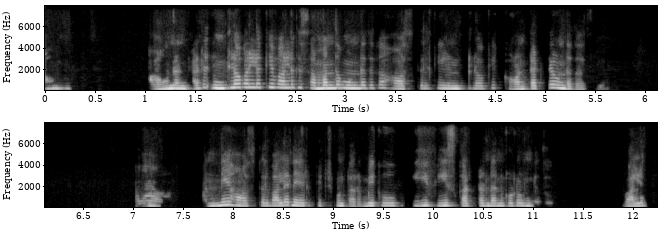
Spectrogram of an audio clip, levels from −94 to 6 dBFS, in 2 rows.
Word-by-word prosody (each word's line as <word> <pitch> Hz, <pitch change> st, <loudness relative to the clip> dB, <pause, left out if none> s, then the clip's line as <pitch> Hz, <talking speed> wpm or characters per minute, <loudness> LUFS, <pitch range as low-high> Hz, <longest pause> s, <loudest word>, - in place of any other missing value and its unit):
అవును. 245 Hz, +2 st, -5 dB, 0.9 s
అవునండి. 235 Hz, +3 st, +6 dB
అంటే 265 Hz, +5 st, -5 dB
ఇంట్లో 310 Hz, +5 st, +8 dB
వాళ్ళకి, 345 Hz, +1 st, -1 dB
వాళ్ళకి 315 Hz, 0 st, 0 dB
సంబంధం 270 Hz, +3 st, +6 dB
ఉండదుగా. 275 Hz, +2 st, +1 dB
హోస్టల్‌కి 235 Hz, +2 st, -8 dB
ఇంట్లోకి 245 Hz, +2 st, -3 dB, 0.2 s
కాంటాక్టే 255 Hz, +8 st, -4 dB
ఉండదసలు. 200 Hz, -9 st, -2 dB, 1.4 s
ఆ! -, -, -19 dB, 0.6 s
అన్ని 230 Hz, +8 st, +2 dB
హోస్టల్ 245 Hz, +1 st, -5 dB
వాళ్ళే 250 Hz, +2 st, 0 dB
నేర్పించుకుంటారు. 235 Hz, -4 st, -6 dB
మీకు 240 Hz, 0 st, -1 dB, 0.4 s
ఈ -, -, +2 dB
ఫీస్ 240 Hz, +1 st, -2 dB
కట్టండని 230 Hz, 0 st, -3 dB
కూడా 235 Hz, -, -5 dB
ఉండదు. 285 Hz, -, -7 dB, 0.8 s
వాళ్ళే 215 Hz, +3 st, -2 dB
245 Hz, 120 wpm, -20 LUFS, 230-270 Hz, 1.4 s, ఇంట్లో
